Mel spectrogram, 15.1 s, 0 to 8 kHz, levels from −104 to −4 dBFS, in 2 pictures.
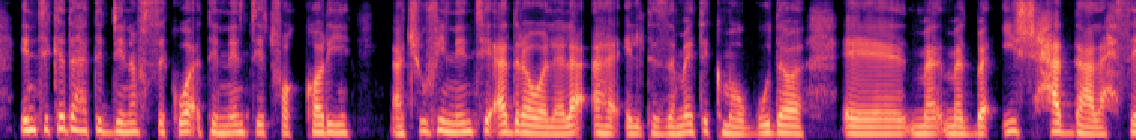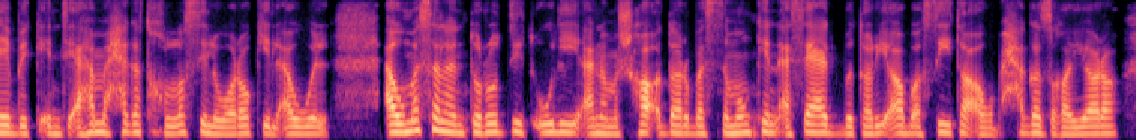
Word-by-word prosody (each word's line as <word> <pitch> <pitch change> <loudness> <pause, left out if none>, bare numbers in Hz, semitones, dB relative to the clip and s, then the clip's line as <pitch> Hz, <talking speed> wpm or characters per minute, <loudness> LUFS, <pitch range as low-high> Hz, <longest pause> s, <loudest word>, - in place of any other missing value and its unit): أنتِ 230 +1 +4
كده 260 +1 +2
هتّدي 210 -2 -1
نفسِك 195 0 -4
وقت 195 -1 0
إن 170 -1 0
أنتِ 180 +1 -2
تفكري، 175 0 -1 0.3
هتشوفي 200 +7 -2
إن 195 -3 +3
أنتِ 195 +1 0
قادرة 180 0 +3
والَّا 150 -3 +2
لأ، 170 -1 0
إلتزاماتِك 160 +6 -3
موجودة 165 +2 +1 0.3
آآ 150 -1 +1
ما 155 0 -1
ما 160 - 0
تبَقِّيش 165 +6 -1
حد 190 -3 +3
على 150 -3 +2
حسابِك، 160 -2 -1
أنتِ 155 0 -4
أهم 185 +6 +1
حاجة 185 0 -1
تخلّصي 180 +1 -3
اللي 165 -4 +1
وراكِ 160 +3 -1
الأول. 155 +1 0 0.4
أو 180 0 +9
مثلًا 210 -3 +3
تردي 185 +1 +1
تقولي 180 +1 -1
أنا 160 +1 +1
مش 155 +3 -4
هاقدر 180 -1 +3
بس 165 +1 -2
ممكن 175 +2 0
أساعد 175 +1 +2
بطريقة 160 +1 0
بسيطة 170 +2 -1
أو 140 0 -1
بحاجة 175 +4 -2
صغيرة. 155 +1 +1
170 Hz, 180 wpm, -22 LUFS, 155-185 Hz, 0.4 s, أو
